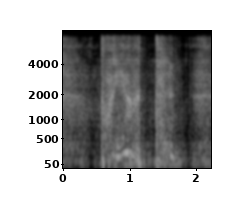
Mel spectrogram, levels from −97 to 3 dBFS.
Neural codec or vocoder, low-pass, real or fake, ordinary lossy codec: codec, 16 kHz, 4.8 kbps, FACodec; 7.2 kHz; fake; none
